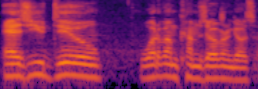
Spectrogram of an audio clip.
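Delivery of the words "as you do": usual speaking voice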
